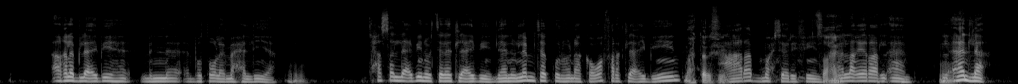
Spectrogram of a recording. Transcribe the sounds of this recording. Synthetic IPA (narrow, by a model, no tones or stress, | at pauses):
ʔaɣlæblaʕəbihmənlbot̪ˤulɑlmaħalːəjːa | t̪ħɑsˤːɑllːaʕbiːnwət̪ælæt̪laʕəbinlʔænːuləmt̪ækunhʊnækwæfɾˤɑt̪laʕəbiːnm̰t̪ɾ̰ʕɑɾˤɑbmʊħt̪æɾəfiːn̰ʕalːæɣiɾˤɑɾˤlʔæn | ʔəlʔænlæʔ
